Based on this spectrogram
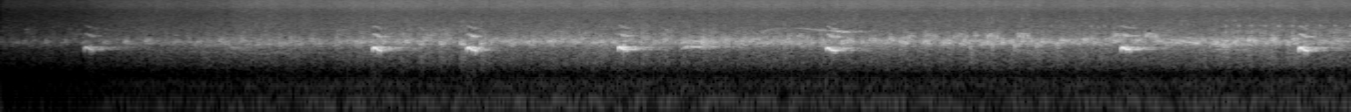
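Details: Ruddy-breasted crake calling: sharp, clipped single notes repeated at irregular intervals of about one to two seconds over a steady humming chorus of insects or frogs.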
